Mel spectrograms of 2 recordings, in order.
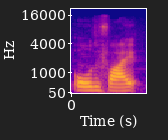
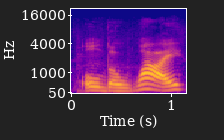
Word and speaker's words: Olduvai: These stone tools were first discovered in the Olduvai, or Olduvai, Gorge in Tanzania. Depends on who you ask how to pronounce and write it.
